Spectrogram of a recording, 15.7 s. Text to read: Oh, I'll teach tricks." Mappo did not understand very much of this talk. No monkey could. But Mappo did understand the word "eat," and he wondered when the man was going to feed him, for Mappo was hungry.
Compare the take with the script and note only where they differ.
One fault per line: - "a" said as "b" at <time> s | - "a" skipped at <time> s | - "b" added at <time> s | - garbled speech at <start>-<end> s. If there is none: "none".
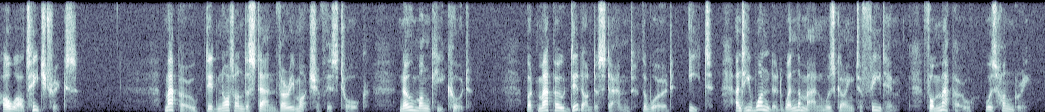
none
